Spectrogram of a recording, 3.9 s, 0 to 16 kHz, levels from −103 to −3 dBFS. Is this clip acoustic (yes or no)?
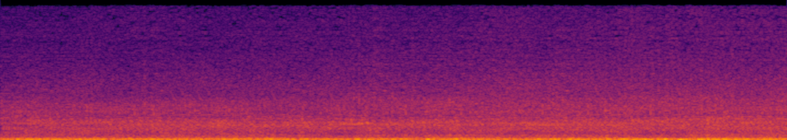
no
